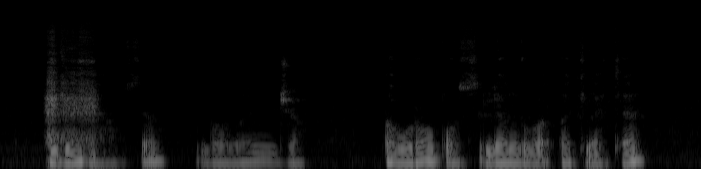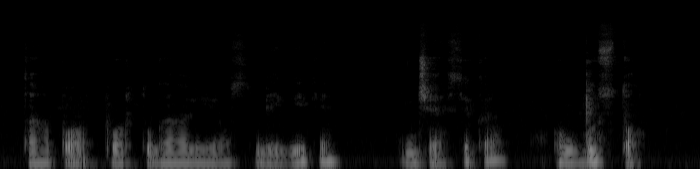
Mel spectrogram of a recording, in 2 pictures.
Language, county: Lithuanian, Vilnius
